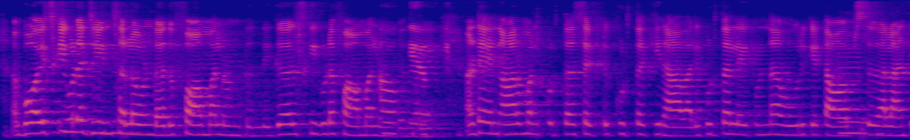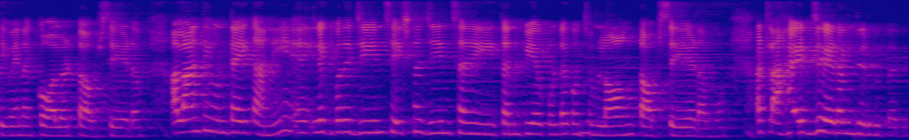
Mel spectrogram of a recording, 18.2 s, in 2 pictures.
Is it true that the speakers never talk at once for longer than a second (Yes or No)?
Yes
